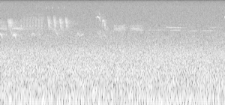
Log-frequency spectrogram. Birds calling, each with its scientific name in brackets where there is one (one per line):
Mountain Chickadee (Poecile gambeli)
Fox Sparrow (Passerella iliaca)
Western Tanager (Piranga ludoviciana)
